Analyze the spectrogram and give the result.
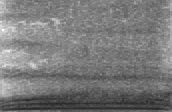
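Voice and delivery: mock yell, high-pitched.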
